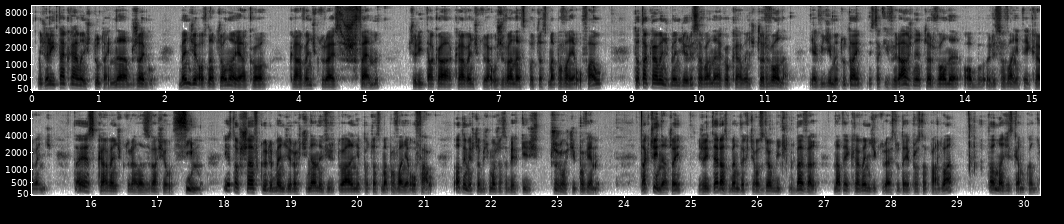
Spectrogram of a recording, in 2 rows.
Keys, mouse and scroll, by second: 0.1 shift+click, 5.0 click, 8.2 click, 9.8 z, 10.5 a, 11.2 shift+middle click, 11.8-12.8 shift+middle drag, 25.1 click, 26.2 ctrl+z, 29.0 ctrl+b.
